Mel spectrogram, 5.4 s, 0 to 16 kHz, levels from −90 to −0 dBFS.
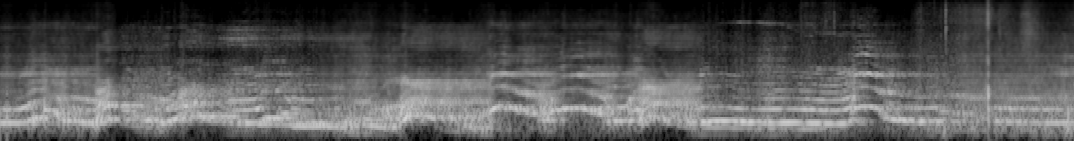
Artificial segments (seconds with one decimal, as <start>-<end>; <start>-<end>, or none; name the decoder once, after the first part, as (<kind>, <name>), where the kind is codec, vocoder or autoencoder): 0.0-0.6 (vocoder, Vocos); 1.6-3.5; 4.8-5.4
